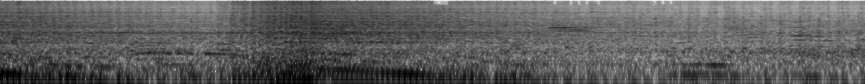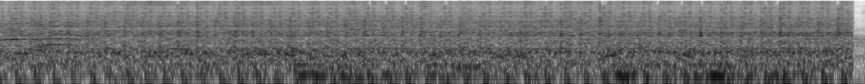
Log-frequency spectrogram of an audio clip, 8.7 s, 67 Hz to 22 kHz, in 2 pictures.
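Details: Bajaj Pulsar double-disc motorcycle at about 16,090 km, ridden after a service that topped up low brake oil, adjusted and greased parts. The single cylinder revs, then settles into an even, steady run with no ticking or rattle. Normal, healthy running.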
